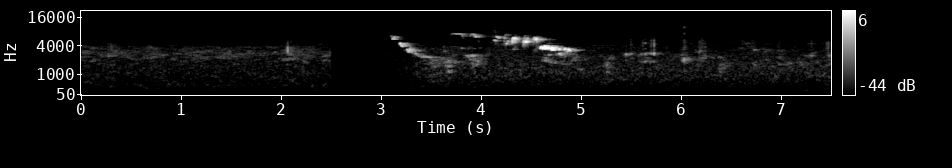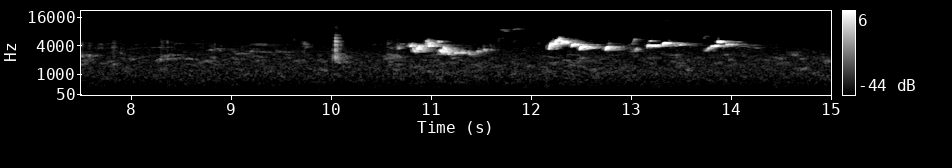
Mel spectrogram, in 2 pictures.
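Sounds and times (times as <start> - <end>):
faint chirps of other birds: 3.0 - 15.0
songbird singing falling notes: 3.1 - 14.2.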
